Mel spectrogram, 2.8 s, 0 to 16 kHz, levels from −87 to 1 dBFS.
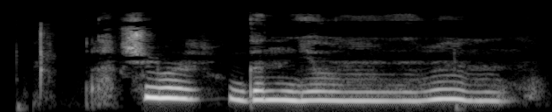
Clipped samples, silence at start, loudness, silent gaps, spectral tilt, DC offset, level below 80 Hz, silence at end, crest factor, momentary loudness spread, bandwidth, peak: under 0.1%; 0.5 s; -23 LUFS; none; -3.5 dB/octave; under 0.1%; -72 dBFS; 0.2 s; 14 dB; 20 LU; 10.5 kHz; -10 dBFS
